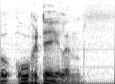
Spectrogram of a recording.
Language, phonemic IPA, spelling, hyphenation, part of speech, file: Dutch, /bəˈoːrdeːlə(n)/, beoordelen, be‧oor‧de‧len, verb, Nl-beoordelen.ogg
- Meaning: to evaluate, to assess, to judge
